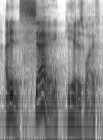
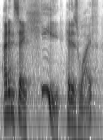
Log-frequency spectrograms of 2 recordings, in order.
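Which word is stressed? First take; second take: say; he. First: The word "say" is stressed. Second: The word "he" is stressed.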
